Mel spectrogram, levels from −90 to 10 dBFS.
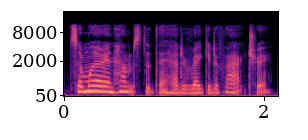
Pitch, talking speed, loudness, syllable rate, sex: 210 Hz, 225 wpm, -18 LUFS, 8.0 syllables/s, female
